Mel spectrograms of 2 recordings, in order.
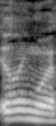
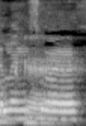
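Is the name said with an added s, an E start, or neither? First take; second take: neither; added s. First: It starts with 'Ill' and has no 's' sound. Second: An extra 's' sound comes before 'worth'. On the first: The speaker calls it right. "It's just Illingworth" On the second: The speaker calls it wrong. "people want to add in an S there"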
